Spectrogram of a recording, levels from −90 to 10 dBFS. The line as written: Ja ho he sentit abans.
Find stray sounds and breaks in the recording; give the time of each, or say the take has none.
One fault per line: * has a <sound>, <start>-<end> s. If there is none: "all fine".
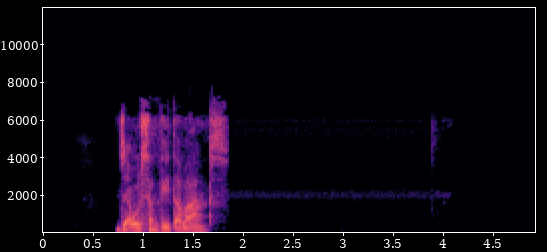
all fine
